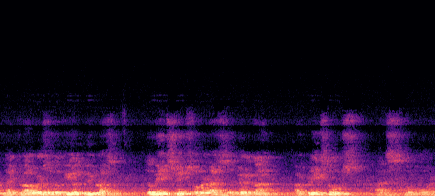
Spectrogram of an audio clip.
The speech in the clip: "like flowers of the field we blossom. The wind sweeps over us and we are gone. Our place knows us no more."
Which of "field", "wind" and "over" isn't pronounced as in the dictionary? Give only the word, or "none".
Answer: wind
